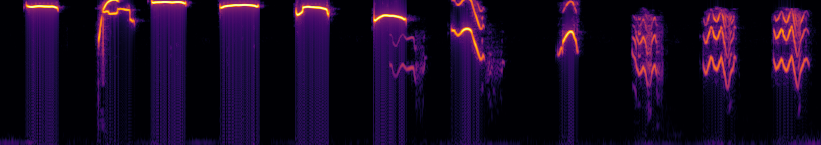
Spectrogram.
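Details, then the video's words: Baby squirrel sounds meant to encourage feeding in young squirrels whose eyes may not yet be open: five piercing, very high whistled notes, then quick falling squeaks, closing with three coarse, buzzy chirps over a faint low hum. "Tiếng Kêu Của Sóc Baby Kích Thích Sóc Ăn | Sound of Baby Squirrel"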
